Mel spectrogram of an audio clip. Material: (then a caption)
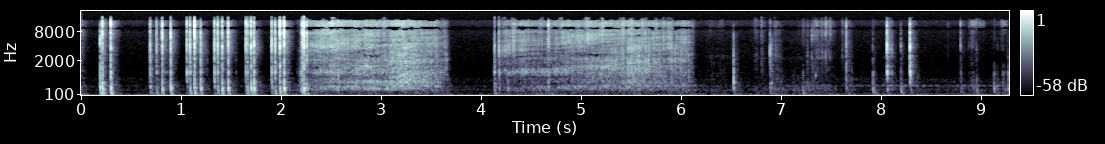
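Faux leather. Long pink-and-yellow acrylic nails tap and scratch a large, closed, hollow red faux-leather photocard binder held upright, working over its cover and the grey rubbery trim along the edge and spine. A quick run of sharp, dry taps gives way to two sustained, bright scraping strokes across the cover, then lighter, scattered taps fade out.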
